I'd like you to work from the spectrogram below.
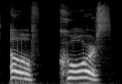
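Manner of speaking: bitter, pointed agreement, pushed loud; sharp interruption. A narrator's reading. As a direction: cut in sharply, stretching the words. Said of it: "interrupted the man sharply".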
